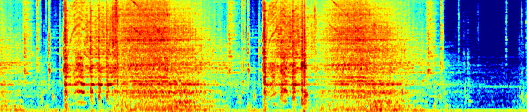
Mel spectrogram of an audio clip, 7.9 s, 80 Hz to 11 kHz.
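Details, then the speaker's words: 2014 Ford Escape, microphone at the engine, repeated crank and start with the accessory belt off and a new tensioner: harsh clattering burst as it catches. Noise persists without the belt, so the belt diagnosis was wrong. "well this time with the belt off plain as day that noise is still there so I don't know what happened last time so misdiagnosis by coincidence that's weird"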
